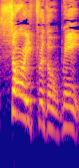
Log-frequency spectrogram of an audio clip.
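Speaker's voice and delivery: play-acted, loud, drawn-out voice dripping with snippy attitude. Retelling what drive-thru employees said at the window: imitating an attitude-filled apology. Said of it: "with an attitude".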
